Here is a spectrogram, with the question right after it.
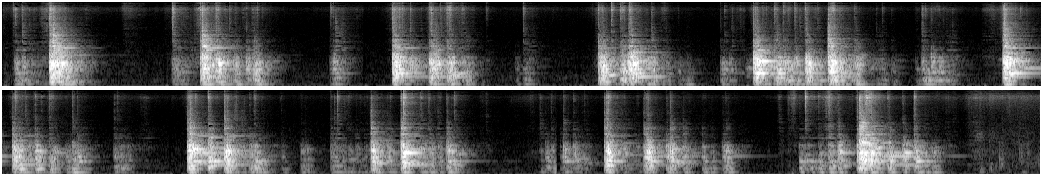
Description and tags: A sound of piece of metal hitting floor with reverberation.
